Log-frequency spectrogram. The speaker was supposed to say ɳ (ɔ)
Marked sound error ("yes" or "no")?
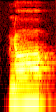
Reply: no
